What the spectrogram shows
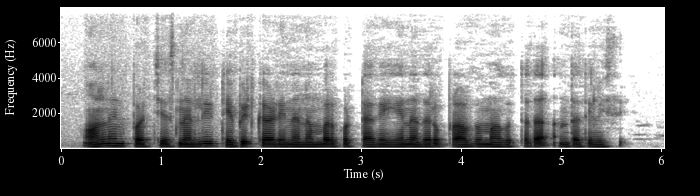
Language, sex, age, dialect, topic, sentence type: Kannada, male, 18-24, Coastal/Dakshin, banking, question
